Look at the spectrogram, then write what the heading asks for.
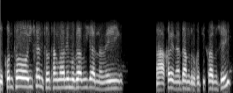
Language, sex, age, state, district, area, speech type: Bodo, male, 60+, Assam, Baksa, urban, conversation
